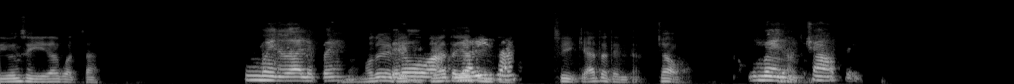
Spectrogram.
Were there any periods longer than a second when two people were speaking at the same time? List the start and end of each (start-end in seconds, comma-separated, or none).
3.9-5.2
